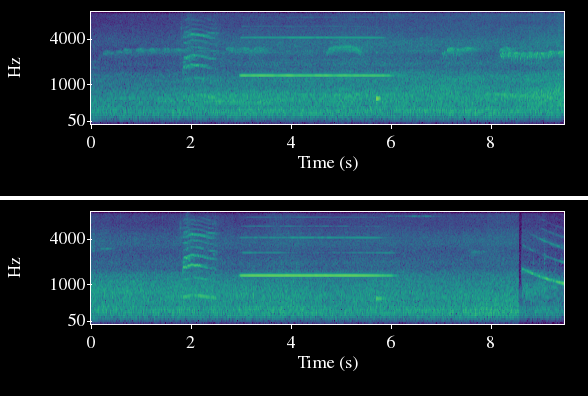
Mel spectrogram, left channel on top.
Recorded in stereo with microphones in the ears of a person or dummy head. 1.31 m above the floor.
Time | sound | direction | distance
1.5 | a cat meowing | 40° right (ahead or behind) | 0.9 m
3.0 | a flute | 15° right (ahead or behind) | 6 m
5.7 | a cowbell | 65° left (ahead or behind) | 1.0 m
